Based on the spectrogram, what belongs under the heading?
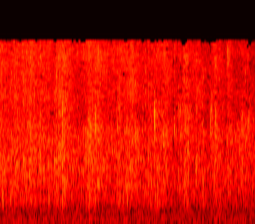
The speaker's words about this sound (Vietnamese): Xin quý vị trên một tràng vỗ tay thật lớn.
